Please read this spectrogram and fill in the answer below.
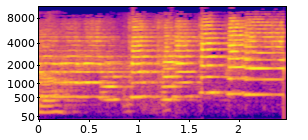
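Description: Alto saxophone playing a phrase of short notes through the stage microphone during a soundcheck. The phrase starts on a few low notes and climbs to higher ones.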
